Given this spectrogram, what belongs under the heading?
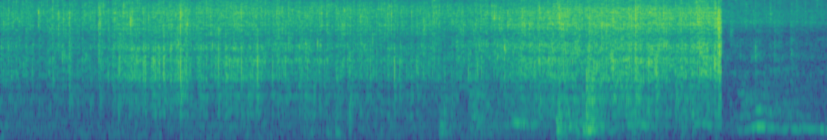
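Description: Shallots, ginger, tomato and drumstick leaves fry in a pan for drumstick leaf chutney, giving a steady, close hiss of sizzling that fills the whole stretch and cuts off sharply near the end.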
